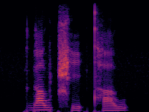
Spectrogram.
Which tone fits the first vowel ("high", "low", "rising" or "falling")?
high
